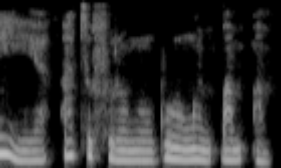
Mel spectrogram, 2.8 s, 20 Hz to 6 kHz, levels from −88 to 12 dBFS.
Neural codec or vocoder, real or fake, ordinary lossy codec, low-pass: none; real; none; 5.4 kHz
